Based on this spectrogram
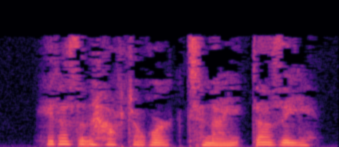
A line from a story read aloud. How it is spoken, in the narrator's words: I asked quietly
